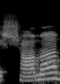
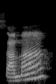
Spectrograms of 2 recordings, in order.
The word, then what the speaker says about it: Shama: tes Summa so in India like the SH sound doesn't really exist so like my my name like when I'm speaking to people in America I say Shama but the way that my parents pronounce my name is Summa so it's like the syllables are a little bit different the way the vowels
